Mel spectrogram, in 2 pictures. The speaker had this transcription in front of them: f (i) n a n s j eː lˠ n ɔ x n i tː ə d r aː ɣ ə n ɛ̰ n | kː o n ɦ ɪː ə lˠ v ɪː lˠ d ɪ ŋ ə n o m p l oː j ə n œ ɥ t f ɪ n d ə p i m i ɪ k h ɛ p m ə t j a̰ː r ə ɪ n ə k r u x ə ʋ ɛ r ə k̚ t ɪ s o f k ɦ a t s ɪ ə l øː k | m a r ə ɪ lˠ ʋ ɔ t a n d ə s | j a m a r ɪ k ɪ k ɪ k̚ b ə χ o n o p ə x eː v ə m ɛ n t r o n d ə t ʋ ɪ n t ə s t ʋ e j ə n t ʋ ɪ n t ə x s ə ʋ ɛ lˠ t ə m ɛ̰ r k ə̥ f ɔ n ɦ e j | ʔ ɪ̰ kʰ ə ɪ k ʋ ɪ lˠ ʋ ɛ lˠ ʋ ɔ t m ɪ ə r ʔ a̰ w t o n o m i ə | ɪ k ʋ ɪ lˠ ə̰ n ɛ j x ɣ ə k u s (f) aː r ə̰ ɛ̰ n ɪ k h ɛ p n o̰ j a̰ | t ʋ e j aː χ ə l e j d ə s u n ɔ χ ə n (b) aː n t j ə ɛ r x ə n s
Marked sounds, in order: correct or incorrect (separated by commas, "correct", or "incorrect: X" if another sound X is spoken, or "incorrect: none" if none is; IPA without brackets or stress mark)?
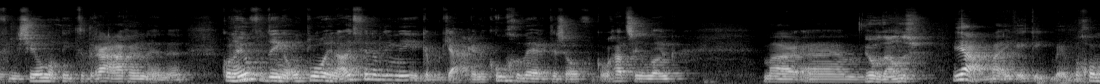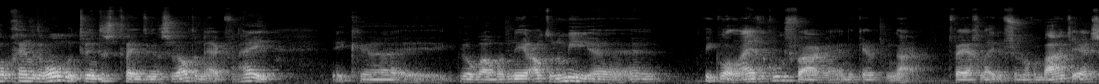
correct, correct, correct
